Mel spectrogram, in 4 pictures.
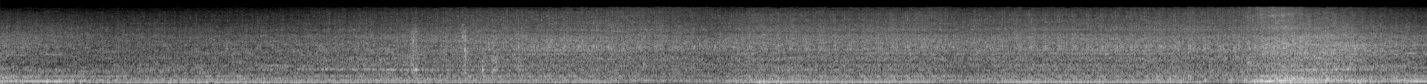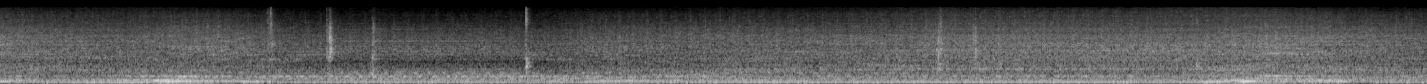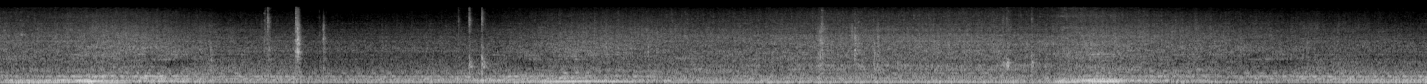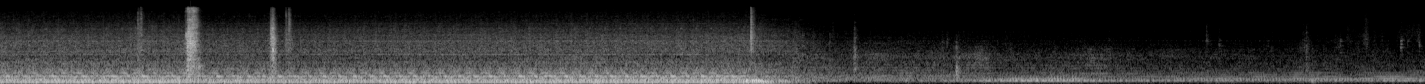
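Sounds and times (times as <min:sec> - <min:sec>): car engine running: 0:00.0 - 0:57.0.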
